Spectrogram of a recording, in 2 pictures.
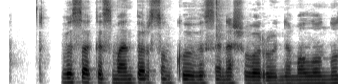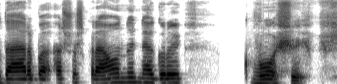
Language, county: Lithuanian, Šiauliai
